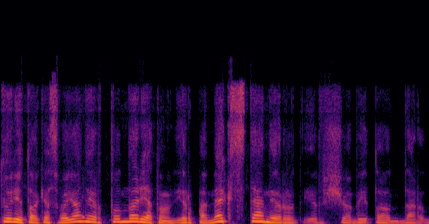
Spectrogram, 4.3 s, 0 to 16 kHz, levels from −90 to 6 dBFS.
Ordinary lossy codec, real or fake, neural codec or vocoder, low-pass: Opus, 24 kbps; fake; vocoder, 22.05 kHz, 80 mel bands, WaveNeXt; 9.9 kHz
